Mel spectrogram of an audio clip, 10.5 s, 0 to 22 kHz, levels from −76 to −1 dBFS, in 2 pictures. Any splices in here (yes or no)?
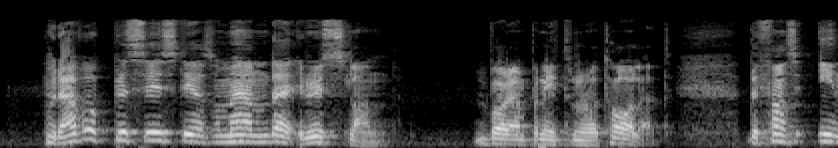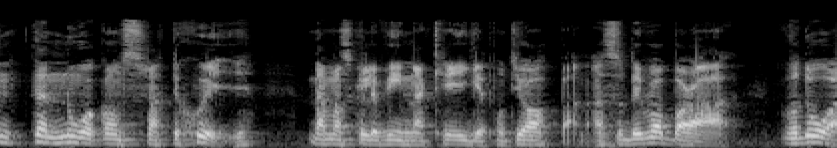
yes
